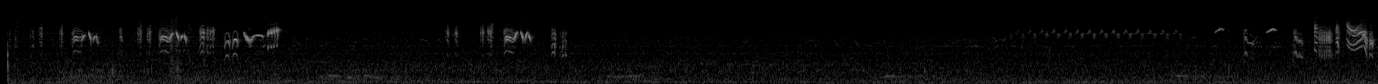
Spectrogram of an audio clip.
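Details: A melodious warbler in the Languedoc, France, sings quick, babbling bursts of high chattering and twittering notes, pausing between phrases, with a faint buzzy trill midway over soft background hiss.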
